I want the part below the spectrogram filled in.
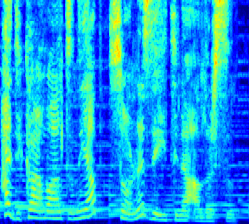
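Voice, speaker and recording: Bir kadın, çizgi filmde şefkatli, nazikçe uyaran bir anne kuşu seslendiriyor. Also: female voice, mid-range voice, very animated, normal speed, close to an everyday voice. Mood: caring. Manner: nurturing, reassuring. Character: caring, gentle mother bird, mildly cautioning. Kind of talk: animated cartoon acting. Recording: loud music under the voice.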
